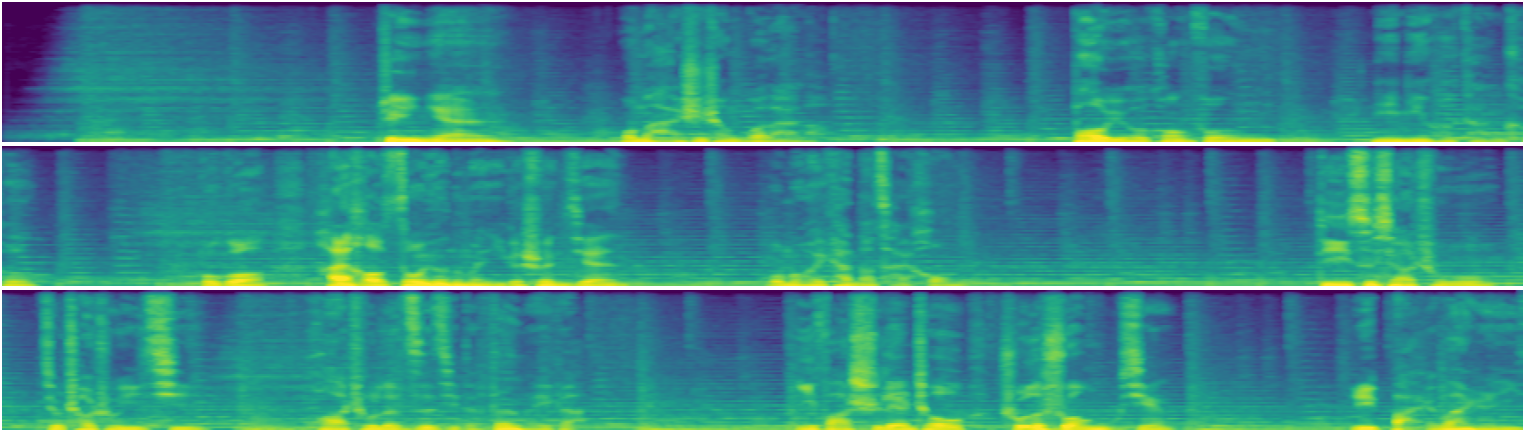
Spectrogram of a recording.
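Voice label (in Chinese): 独白励志独白样音温暖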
